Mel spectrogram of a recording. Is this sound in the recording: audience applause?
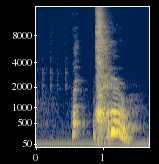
no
